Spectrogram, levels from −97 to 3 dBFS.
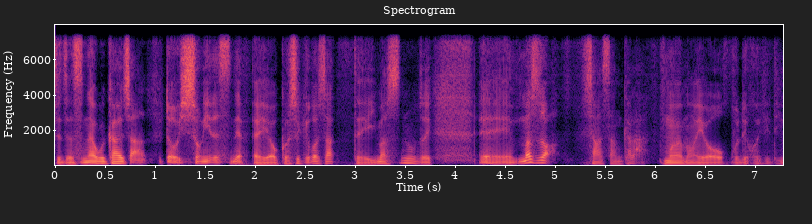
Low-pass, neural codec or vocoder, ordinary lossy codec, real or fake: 7.2 kHz; codec, 16 kHz in and 24 kHz out, 0.4 kbps, LongCat-Audio-Codec, four codebook decoder; none; fake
